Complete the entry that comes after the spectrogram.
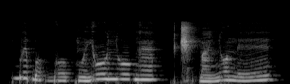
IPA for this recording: b e˦ ɓ o˨ ɡ͡b oː˨ kʷ ɛ̃˨ j oː˦ ɲ oː˦ ɡ ɛ̃˦ | t͡ʃ ə˨ k͡p ã˨ ɲ ɔ˦ n eː˨˦

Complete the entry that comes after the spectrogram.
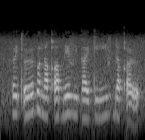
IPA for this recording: h ɵ ɪ̯ tʼ ɵː ɠ ɔ n a qʼ ɔ b e v i ɡ a ɪ̯ t iː v b e qʼ ɵ

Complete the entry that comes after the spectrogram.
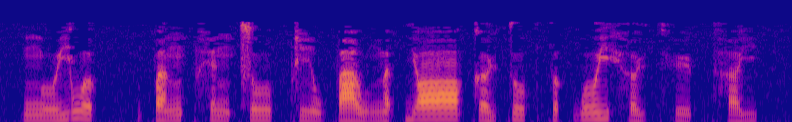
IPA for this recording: ŋ uː˨˥ j w ʊ˧ k̚ | p ɐ˨˥ ŋ pʰ ɪ˨˩ ŋ t͡s uː˨ p̚ k iː˨˩ w p aː˨ w n̪ ɐ˨˥ t̚ j ɔː˥ k ɵ˨˥ ɥ t̪ uː˧ k̚ t̪ ʊ˧ k̚ w uː˥ j h ɵ˨˥ ɥ t̪ʰ yː˨ p̚ t̪ʰ ɐ˧ j

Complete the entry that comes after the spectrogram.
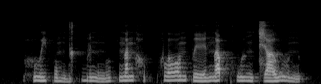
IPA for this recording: h uː˧ j p o˨˩ m d ɯ˦˥ k̚ b e˨˩ n ŋ uː˥˩ k̚ n a˥˩ ŋ h o˥˩ k̚ pʰ l ɔː˥˩ n p eː˦˥ n a˥˩ p̚ kʰ w ɯ˧ ŋ t͡ɕ aː˦˥ w u˨˩ n

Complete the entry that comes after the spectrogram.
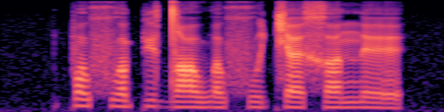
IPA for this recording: p ʌ xʷ ɐ pʲ ɔ d ɑ w ɐ xʷ ɯ c ɛ x ɐ n e

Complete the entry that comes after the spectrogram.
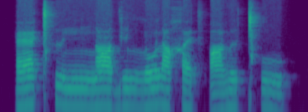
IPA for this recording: æ ǀʰ ɨ nː ɑ d i lː o l ɑ χ ɛ t͡sʼ ɑ ð ɨ ǀʰ u

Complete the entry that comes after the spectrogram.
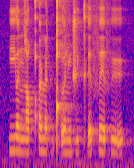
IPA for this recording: j ə n z ɔ qʼ ə ɳ ɐ ǃʼ ɵ n d͡ʒ y kʼ e f e f y

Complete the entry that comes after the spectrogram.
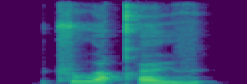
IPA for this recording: ʈ͡ʂ uː qʰ y v

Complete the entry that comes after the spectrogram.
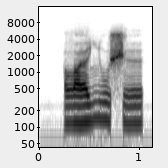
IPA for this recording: lˠ ɛ ʎ u ʃ ɪ

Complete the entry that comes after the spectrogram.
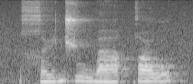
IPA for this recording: χ ɨ d͡ʒ u w a q o

